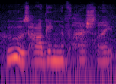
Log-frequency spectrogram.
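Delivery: whispered complaint in the dark. Acted. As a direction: hiss it quietly in the dark. Groundhog in dark shadow lesson.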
